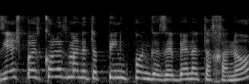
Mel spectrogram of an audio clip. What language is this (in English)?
Hebrew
